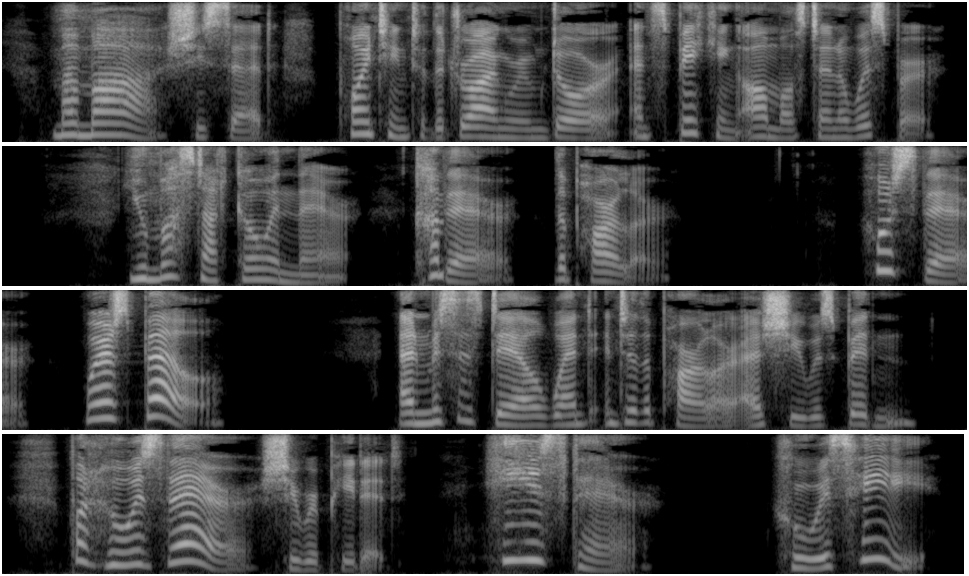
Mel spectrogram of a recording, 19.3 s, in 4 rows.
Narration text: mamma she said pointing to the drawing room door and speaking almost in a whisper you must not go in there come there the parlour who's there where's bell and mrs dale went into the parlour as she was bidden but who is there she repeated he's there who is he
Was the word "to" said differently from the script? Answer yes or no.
no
